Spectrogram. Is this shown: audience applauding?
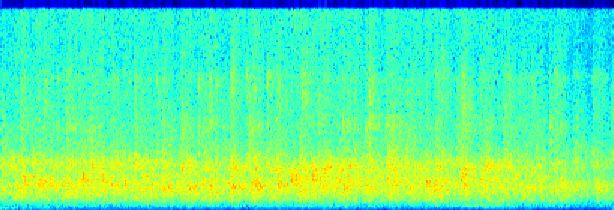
yes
